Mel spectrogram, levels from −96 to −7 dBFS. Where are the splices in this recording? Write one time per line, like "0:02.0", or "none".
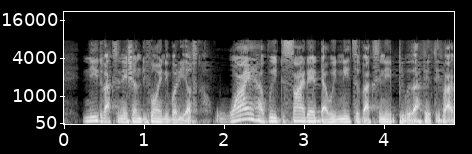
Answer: none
